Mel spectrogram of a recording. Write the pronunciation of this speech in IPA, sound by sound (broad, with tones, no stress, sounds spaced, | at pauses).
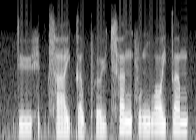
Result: t̪ yː˨ h ɪ˧ k̚ t͡sʰ aː˨ j k ɐ˨˩ w pʰ ɵ˨˧ ɥ t͡sʰ ɐ˥ ŋ f ʊ˨˧ ŋ w ɔː˥ j t̪ ɐ˥ m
